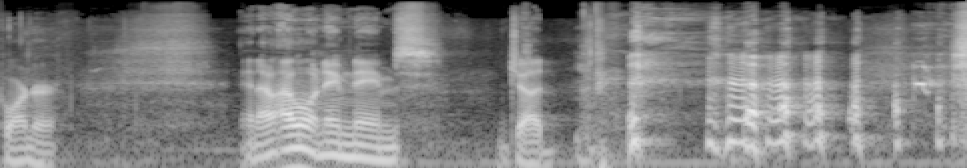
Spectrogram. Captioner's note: laughing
